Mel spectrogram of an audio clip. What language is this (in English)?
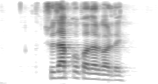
Nepali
